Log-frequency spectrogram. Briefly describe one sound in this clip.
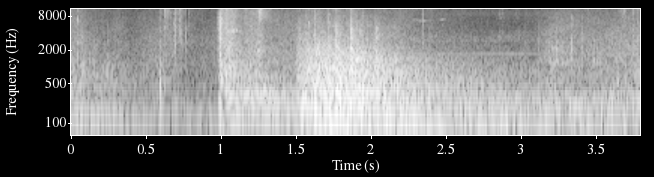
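A heavy metal gate creaks open.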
